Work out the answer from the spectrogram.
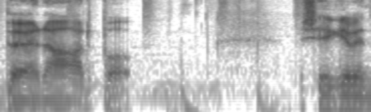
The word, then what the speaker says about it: Bernard: It's only a just bloke name if you pronounce it Bernard rather than Bernard.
